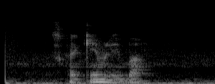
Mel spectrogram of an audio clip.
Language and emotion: Russian, neutral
